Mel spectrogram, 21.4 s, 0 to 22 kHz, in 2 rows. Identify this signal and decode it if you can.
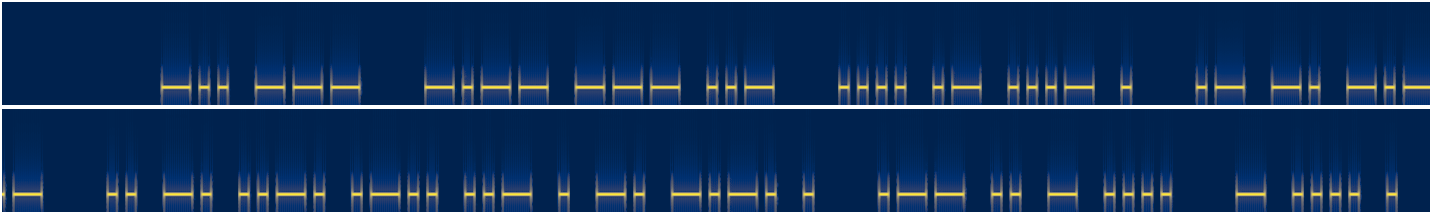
Morse code, heard as a keyed tone, about 17 wpm, 700 Hz. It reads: DO YOU HAVE ANY INFLUENCE WITH THE
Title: Sentences from Top 1100 Words 17wpm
